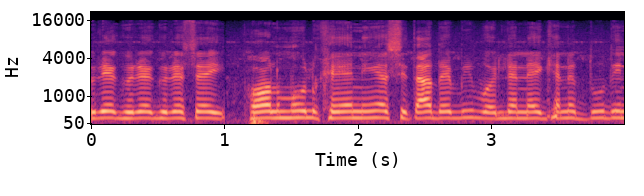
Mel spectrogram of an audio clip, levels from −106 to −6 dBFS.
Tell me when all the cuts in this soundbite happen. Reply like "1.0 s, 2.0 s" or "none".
1.1 s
